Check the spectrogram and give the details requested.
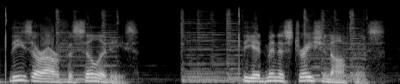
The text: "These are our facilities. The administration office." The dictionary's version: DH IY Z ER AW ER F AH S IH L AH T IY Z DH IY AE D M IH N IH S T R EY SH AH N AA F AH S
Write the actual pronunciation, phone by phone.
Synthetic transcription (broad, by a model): DH IY Z ER AW ER F AH S IH L AH T IY Z DH IY AE D M IH N IH S T R EY SH AH N AA F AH S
